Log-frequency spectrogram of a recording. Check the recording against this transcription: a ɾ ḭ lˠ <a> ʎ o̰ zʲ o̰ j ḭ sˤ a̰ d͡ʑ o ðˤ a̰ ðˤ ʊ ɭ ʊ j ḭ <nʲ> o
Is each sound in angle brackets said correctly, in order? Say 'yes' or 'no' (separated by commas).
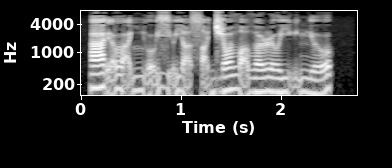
no, yes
